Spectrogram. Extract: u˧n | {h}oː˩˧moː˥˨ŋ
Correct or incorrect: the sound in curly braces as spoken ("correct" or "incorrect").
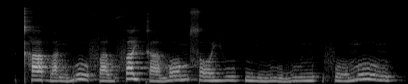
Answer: incorrect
